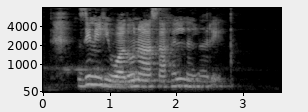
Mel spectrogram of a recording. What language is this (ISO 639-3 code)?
pus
